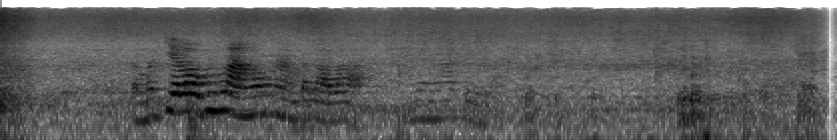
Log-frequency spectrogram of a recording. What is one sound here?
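A brush scrubs a bathtub surface.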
